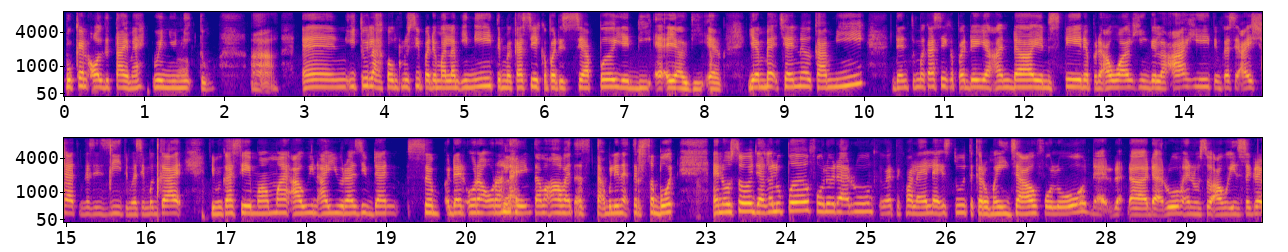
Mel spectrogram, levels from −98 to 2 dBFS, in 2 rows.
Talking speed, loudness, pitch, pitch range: 175 wpm, -18 LUFS, 215 Hz, 205-225 Hz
